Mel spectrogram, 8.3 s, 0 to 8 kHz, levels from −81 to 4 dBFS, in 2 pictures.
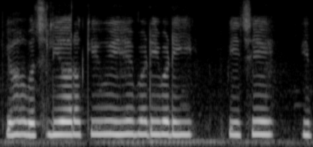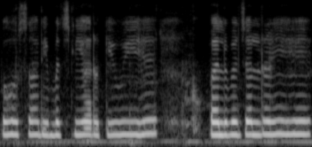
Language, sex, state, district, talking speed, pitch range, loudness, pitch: Hindi, female, Chhattisgarh, Bilaspur, 130 wpm, 255-265 Hz, -23 LUFS, 260 Hz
